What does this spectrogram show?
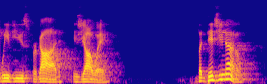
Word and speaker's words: Yahweh: but did you know to say the word correctly to pronounce those consonants y h w h you do not close your mouth in fact to correctly pronounce the most sacred name of God does not allow you to use your tongue or to close your lips the pronunciation of the Sacred name was meant to emulate breath inhalation and exhalation for announcing the name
